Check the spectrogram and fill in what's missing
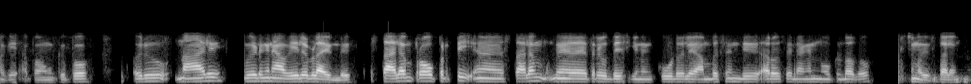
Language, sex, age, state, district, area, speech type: Malayalam, male, 30-45, Kerala, Palakkad, urban, conversation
